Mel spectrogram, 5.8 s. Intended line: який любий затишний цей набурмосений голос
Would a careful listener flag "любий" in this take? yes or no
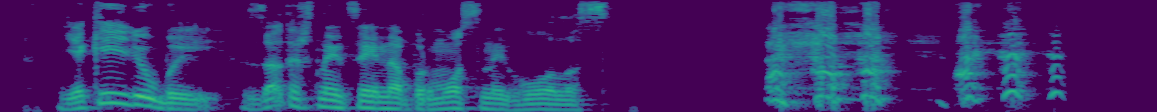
no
